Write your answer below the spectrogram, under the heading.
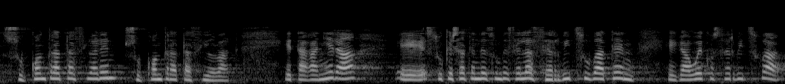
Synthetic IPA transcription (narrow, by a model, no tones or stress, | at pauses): supko̞nt̪ɾat̪asio̞aɾe̞nsup̚ko̞nt̪ɾat̪asio̞β̞at̪ | e̞t̪aɣ̞aɲe̞ɾa | suke̞sat̪e̞nd̪esumbe̞salase̞ɾβit͡suβat̪e̞ŋ | ɡawe̞ko̞se̞ɾβ̞it͡sua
